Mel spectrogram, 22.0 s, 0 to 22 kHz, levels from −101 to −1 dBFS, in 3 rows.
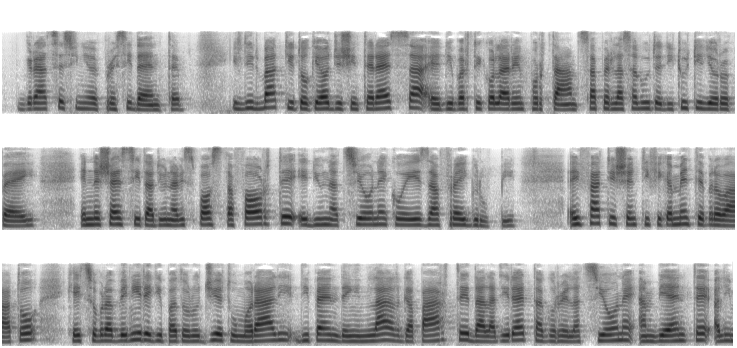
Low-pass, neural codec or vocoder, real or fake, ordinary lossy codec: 7.2 kHz; codec, 16 kHz, 1 kbps, X-Codec, WavLM features, trained on Multilingual LibriSpeech; fake; none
